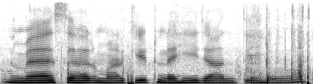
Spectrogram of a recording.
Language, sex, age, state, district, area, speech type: Urdu, female, 45-60, Bihar, Supaul, rural, spontaneous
